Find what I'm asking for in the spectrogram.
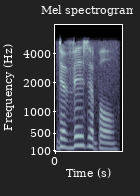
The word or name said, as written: divisible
